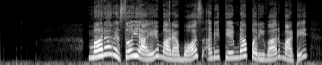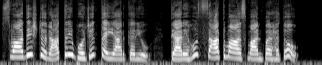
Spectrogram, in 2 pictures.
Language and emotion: Gujarati, happy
